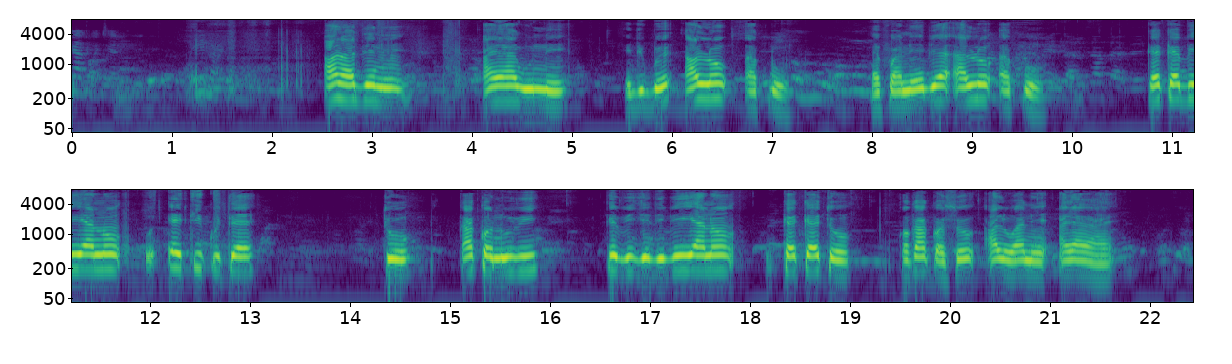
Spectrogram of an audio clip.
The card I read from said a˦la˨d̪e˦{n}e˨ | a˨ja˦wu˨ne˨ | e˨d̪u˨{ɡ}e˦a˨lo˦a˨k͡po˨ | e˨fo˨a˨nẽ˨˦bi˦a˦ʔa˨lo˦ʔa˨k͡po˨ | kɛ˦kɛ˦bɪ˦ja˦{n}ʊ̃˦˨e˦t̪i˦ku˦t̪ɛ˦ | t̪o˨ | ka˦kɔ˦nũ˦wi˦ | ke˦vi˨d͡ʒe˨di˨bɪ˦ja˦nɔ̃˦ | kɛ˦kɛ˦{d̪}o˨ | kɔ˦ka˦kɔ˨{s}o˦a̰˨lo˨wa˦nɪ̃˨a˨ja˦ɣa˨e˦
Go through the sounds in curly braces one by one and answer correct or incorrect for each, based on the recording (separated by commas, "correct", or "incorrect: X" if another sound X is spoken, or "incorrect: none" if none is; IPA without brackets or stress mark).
correct, incorrect: ɡ͡b, correct, incorrect: t̪, correct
